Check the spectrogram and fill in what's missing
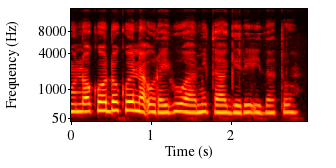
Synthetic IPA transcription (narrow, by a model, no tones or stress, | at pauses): onɔkodokwenaʔoɾaiɦuwamitaɡeɾeiðato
